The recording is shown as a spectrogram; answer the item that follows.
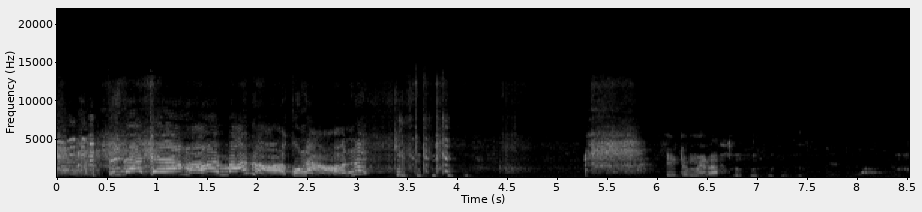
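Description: High-pitched voices whose pitch slides strongly up and down for about three seconds. A few short vocal sounds and a brief breathy burst follow a little after five seconds.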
